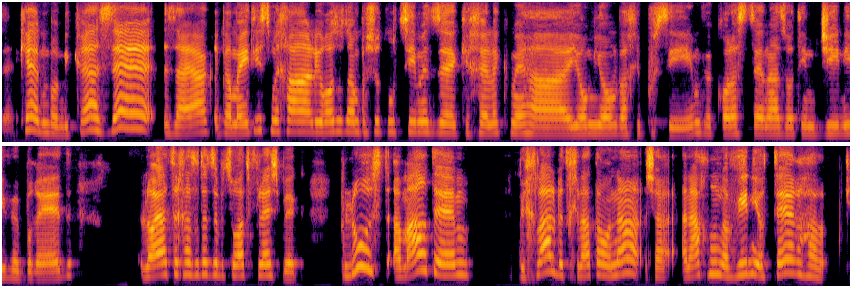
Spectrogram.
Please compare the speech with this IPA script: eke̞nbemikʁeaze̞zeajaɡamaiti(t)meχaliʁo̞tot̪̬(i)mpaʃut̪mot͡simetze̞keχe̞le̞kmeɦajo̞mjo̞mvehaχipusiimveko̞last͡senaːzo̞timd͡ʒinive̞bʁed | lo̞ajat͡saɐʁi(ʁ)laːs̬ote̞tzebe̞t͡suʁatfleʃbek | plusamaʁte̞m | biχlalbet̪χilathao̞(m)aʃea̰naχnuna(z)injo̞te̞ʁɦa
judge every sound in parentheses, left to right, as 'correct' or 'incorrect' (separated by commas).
incorrect, incorrect, incorrect, incorrect, incorrect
